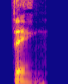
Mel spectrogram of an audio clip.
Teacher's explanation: This one, however, is an unvoiced the, so this one goes thing. No voice. There's no buzz in my throat.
